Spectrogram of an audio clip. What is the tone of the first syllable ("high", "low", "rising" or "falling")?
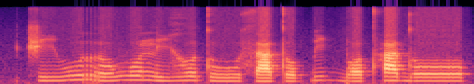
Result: low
